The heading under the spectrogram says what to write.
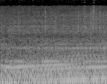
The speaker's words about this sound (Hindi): मैंने चुपचाप गुस्से में तमतमाता हुआ घर की ओर गाड़ी लेके निकल पड़ा।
